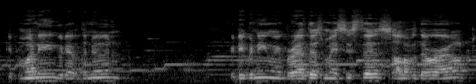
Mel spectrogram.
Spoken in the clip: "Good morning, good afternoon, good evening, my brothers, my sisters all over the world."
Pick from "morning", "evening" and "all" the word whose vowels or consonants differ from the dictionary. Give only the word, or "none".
none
